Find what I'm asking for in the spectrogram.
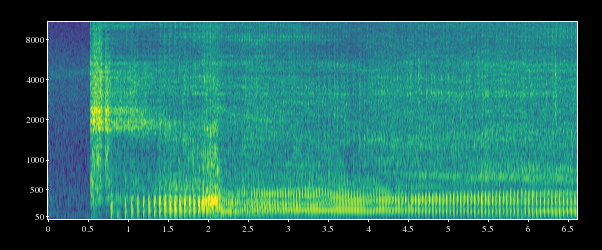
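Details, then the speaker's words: Suzuki DR200ES single-cylinder motorcycle, first start after acquiring, air filter refitted, temporary fuel line: catches instantly, quick blip, then settles to steady even idle thump without misfires; starts easily, normal cold start. "so that's what it sounds like i mean it seems to idle okay she seems to wind up those are all good things"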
